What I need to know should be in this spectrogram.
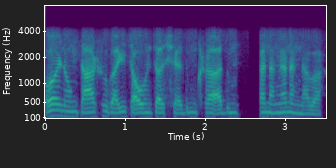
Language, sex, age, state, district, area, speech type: Manipuri, male, 18-30, Manipur, Chandel, rural, conversation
